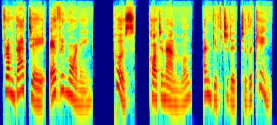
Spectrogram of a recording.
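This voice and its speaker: Woman telling a kids fairytale, scripted narration, really unhurried. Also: fairly low pitch, expressive. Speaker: storyteller.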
